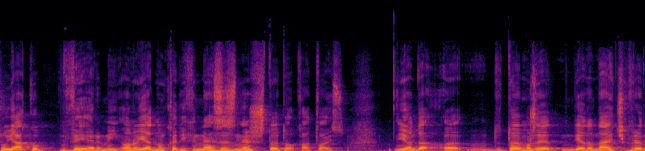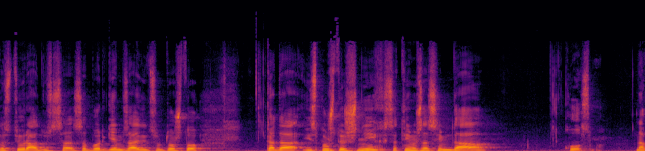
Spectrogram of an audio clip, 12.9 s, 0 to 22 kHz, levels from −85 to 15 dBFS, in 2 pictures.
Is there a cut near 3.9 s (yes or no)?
no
